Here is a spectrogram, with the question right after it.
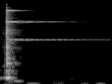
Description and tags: microwave ding
I was making popcorn, so I decided to take some sounds while doing it.
bell, microwave, ding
